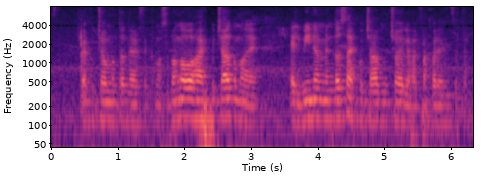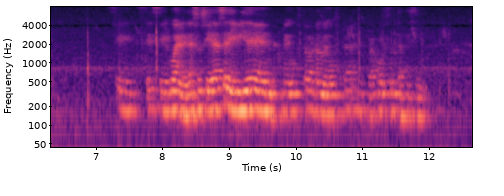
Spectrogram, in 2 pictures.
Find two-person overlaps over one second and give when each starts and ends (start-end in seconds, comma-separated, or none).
none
